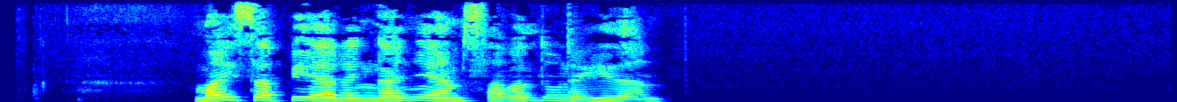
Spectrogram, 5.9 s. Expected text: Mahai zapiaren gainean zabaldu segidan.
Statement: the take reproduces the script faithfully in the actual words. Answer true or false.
true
